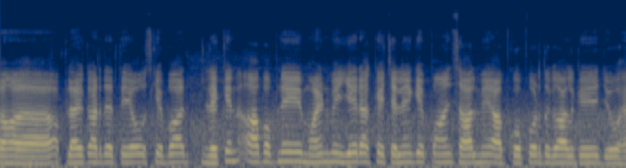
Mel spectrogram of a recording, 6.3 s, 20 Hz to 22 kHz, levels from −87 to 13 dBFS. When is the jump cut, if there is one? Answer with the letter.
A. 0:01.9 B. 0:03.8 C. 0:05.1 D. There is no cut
A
